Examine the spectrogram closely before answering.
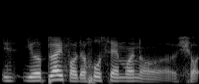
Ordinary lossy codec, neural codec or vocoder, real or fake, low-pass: none; none; real; 3.6 kHz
